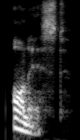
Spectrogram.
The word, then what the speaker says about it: honest: Honest. The word begins with an H, but it's never pronounced. Native speakers say honest.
